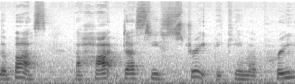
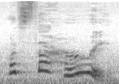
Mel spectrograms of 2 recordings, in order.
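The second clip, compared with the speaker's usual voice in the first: high puzzled call; 13 semitones higher than usual. A narrator's reading. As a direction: call after him, puzzled. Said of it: "called Frank".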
